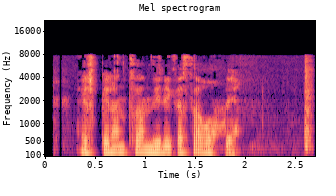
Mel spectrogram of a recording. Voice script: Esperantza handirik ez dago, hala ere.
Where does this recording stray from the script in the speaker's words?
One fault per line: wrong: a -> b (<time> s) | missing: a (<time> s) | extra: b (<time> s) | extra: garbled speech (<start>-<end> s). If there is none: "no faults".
missing: hala (1.7 s)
